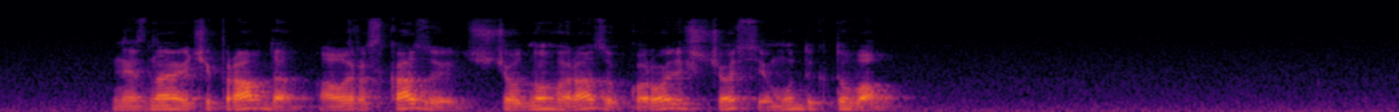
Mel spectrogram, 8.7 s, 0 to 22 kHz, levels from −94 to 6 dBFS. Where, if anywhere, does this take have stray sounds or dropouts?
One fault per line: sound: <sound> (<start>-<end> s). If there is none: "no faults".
no faults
